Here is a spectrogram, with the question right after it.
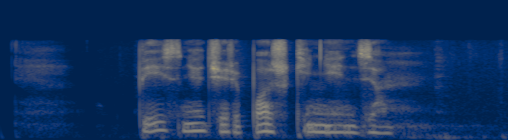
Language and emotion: Russian, sad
